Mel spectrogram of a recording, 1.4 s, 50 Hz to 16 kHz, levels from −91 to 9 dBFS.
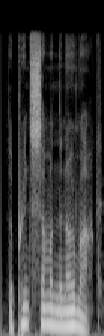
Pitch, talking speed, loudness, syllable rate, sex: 120 Hz, 215 wpm, -15 LUFS, 8.7 syllables/s, male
